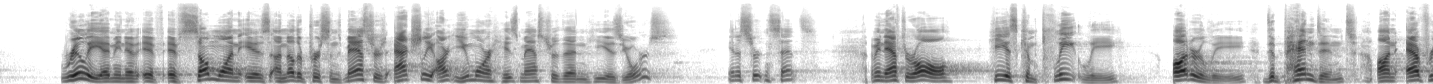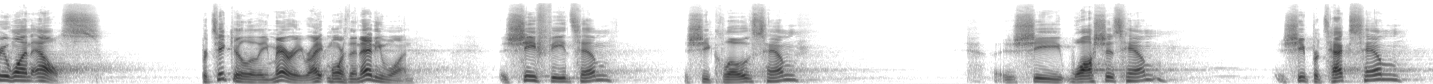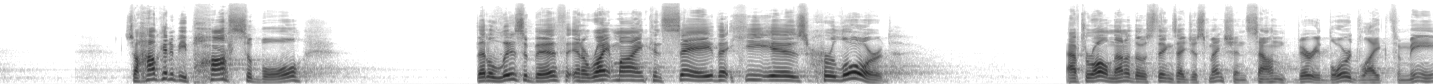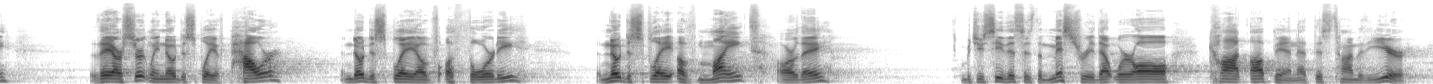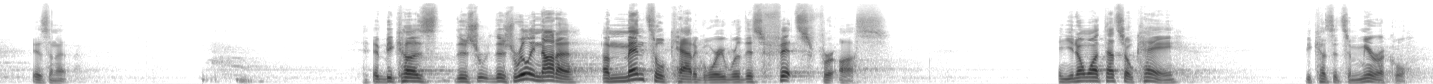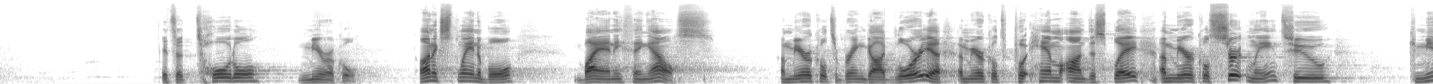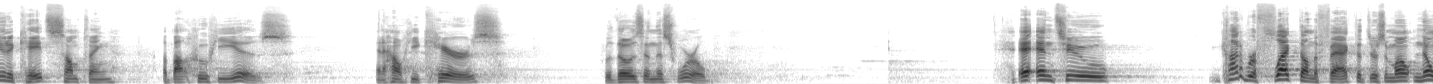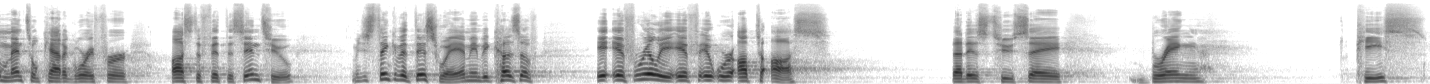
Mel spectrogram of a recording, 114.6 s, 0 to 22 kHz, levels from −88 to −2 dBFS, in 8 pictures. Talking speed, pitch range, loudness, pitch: 125 wpm, 130-205 Hz, -26 LUFS, 155 Hz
